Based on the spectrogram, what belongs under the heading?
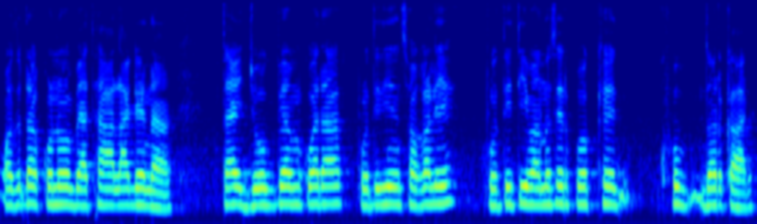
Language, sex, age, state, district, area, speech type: Bengali, male, 18-30, West Bengal, Purba Medinipur, rural, spontaneous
